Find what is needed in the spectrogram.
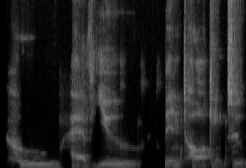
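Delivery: dropped deep, low voice, "who" stretched long. Retelling how he leaned in after the twenty percent request, imitating his deep voice. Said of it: "he said in his deep voice".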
